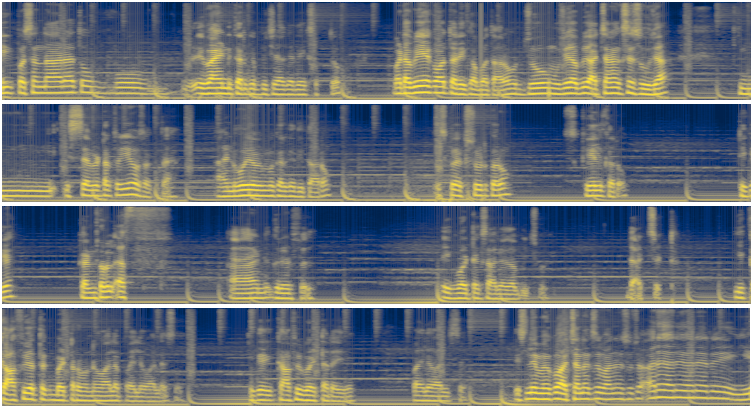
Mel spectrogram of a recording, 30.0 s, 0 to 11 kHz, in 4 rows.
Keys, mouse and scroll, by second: 0.1 g, 0.6 middle click, 3.3 middle click, 10.7 alt+click, 11.1 middle click, 11.4 e, 12.3 s, 13.6 ctrl+middle click, 13.9 shift+middle click, 14.2 middle click, 15.8 ctrl+f, 18.1 middle click, 18.5 click, 18.7-21.9 typing, 19.5 click, 20.1 click, 20.7 click, 21.7 click, 22.3 middle click, 22.6 ctrl+middle click, 23.0 middle click, 23.7 ctrl+middle click, 23.9 middle click, 24.6 ctrl+middle click, 24.9 ctrl+middle click, 25.7 middle click, 27.4 middle click, 28.6 click, 28.8 g, 29.4 click, 29.5 g.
